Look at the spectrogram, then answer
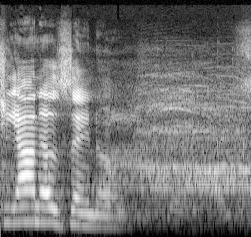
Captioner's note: cheers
